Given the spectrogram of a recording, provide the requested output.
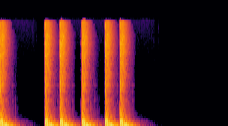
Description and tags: O Boom Kick
I took a kick drum hit from a song I recorded on and tweaked the gate, eq, reverb. Enjoy
kick-drum, dry-kick, vintage-kick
